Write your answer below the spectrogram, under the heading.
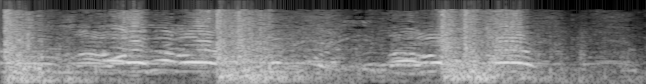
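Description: Loud bursts of celebratory gunfire from anti-Gaddafi fighters in Libya crack out in a few clustered volleys, with a crowd of voices shouting and chanting "God is great" underneath throughout.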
